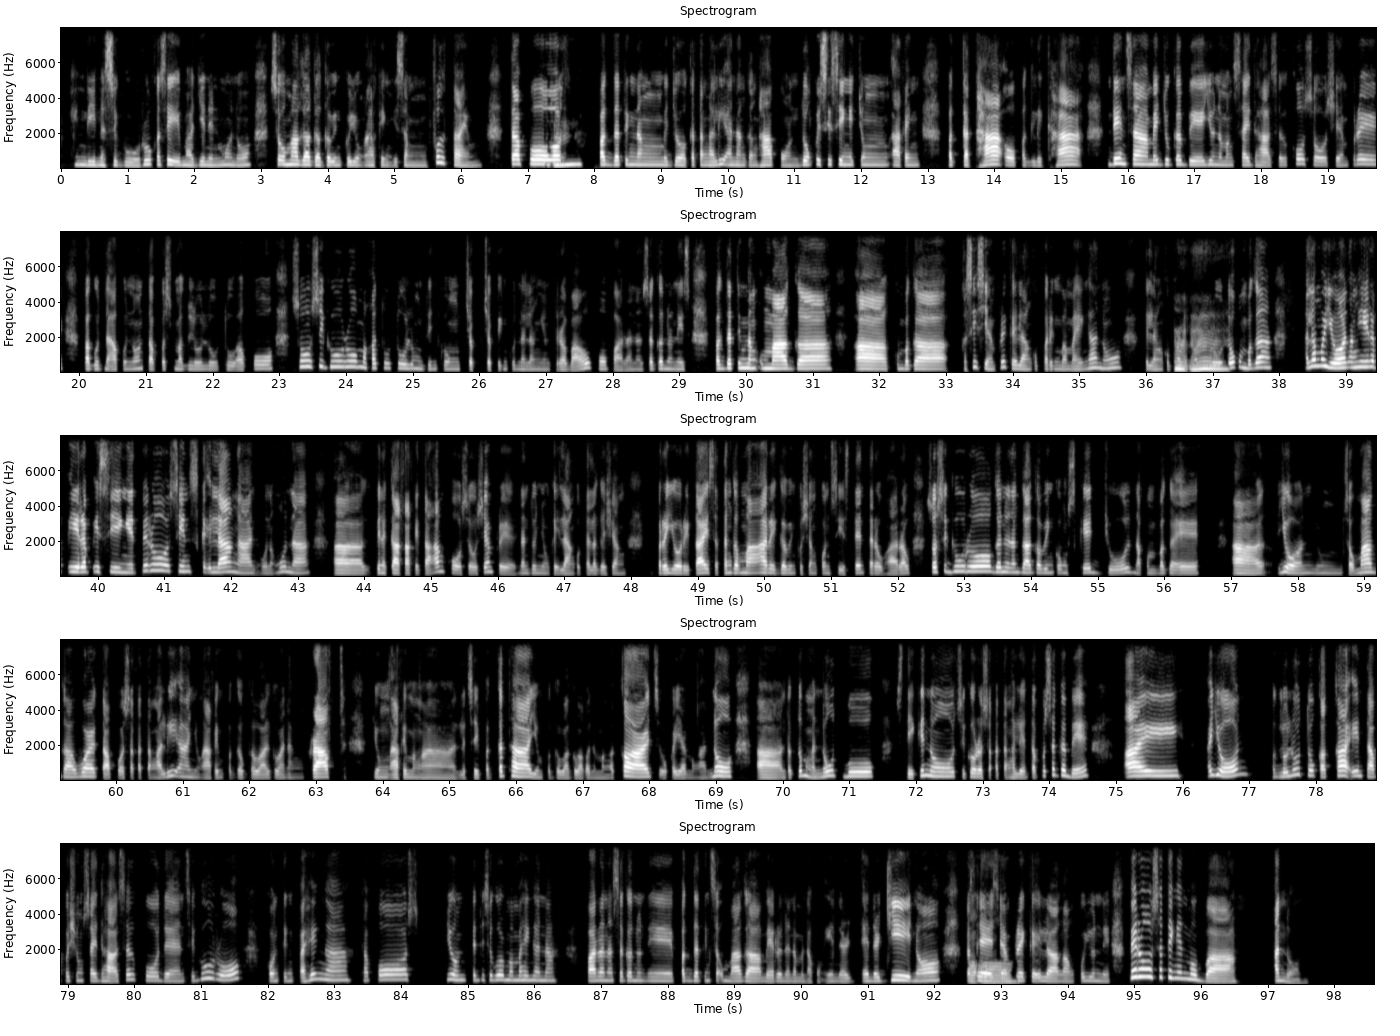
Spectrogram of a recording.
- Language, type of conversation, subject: Filipino, advice, Paano ako makakapaglaan ng oras araw-araw para sa malikhaing gawain?
- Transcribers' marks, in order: tapping; other background noise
